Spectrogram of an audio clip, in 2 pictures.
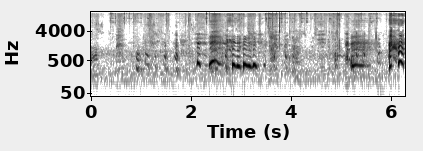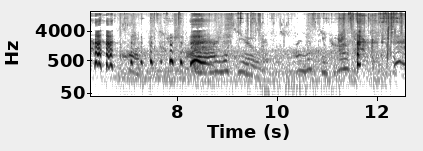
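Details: Belgian Malinois female reunited with her Marine owner after a seven-month deployment, giving rising and falling whimpers in bursts and yelping squeals between stretches of a woman speaking warmly to her.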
